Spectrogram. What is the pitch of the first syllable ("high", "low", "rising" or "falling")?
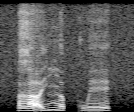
rising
